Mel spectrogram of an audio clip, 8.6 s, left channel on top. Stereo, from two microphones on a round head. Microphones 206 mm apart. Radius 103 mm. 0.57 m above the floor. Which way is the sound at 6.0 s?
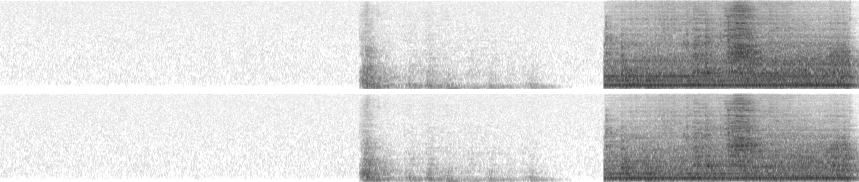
10° left (ahead or behind).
